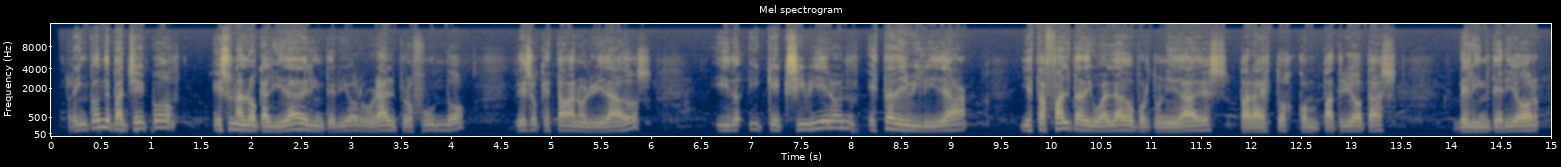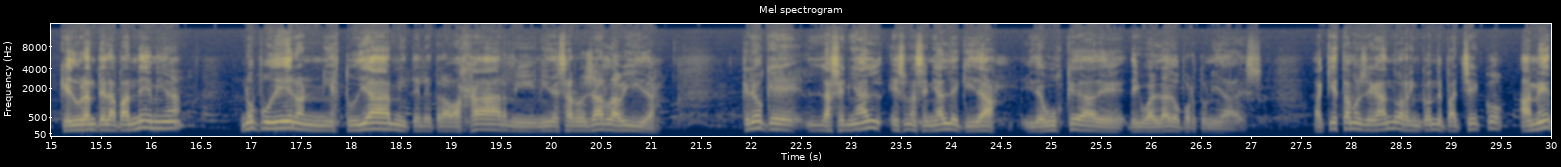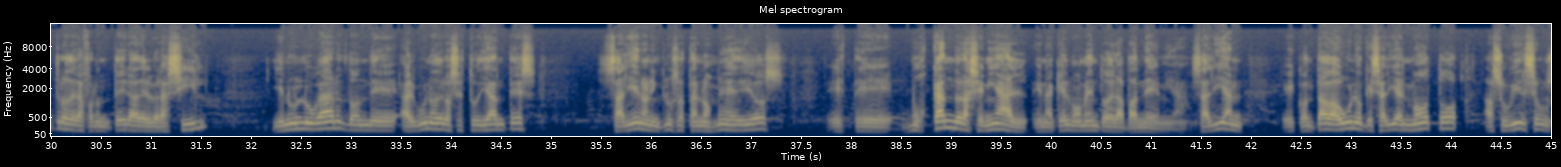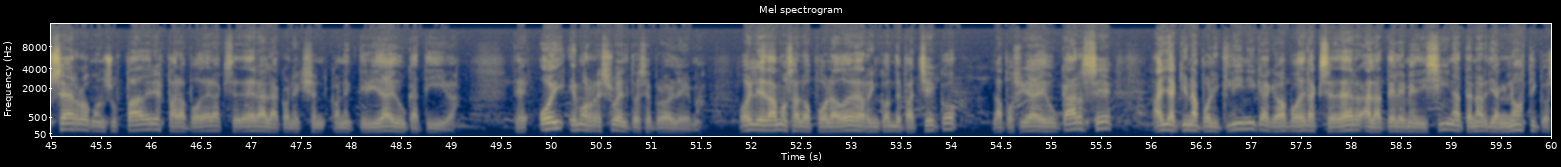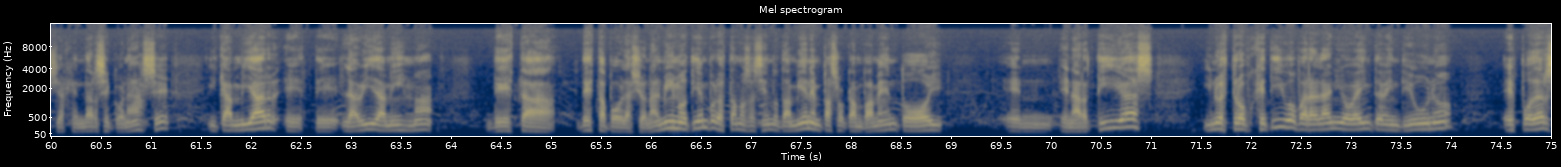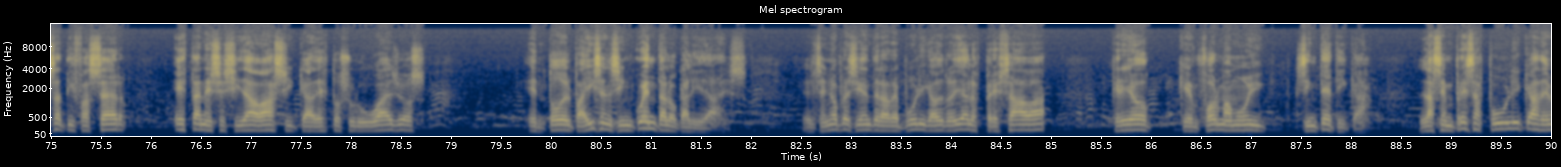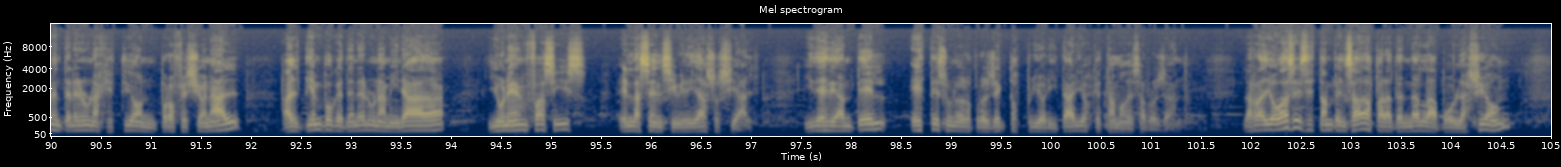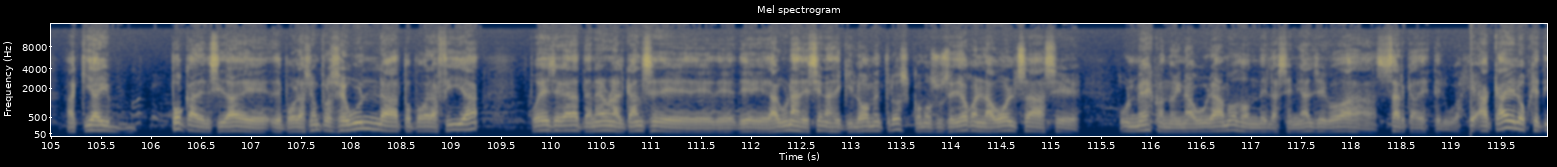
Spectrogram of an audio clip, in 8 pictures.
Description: Entrevista al presidente de Antel, Gabriel Gurméndez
